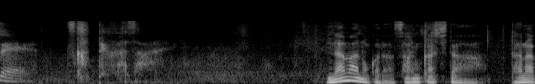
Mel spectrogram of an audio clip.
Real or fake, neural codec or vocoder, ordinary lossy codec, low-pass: fake; codec, 16 kHz, 2 kbps, X-Codec, WavLM features, trained on Multilingual LibriSpeech; none; none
